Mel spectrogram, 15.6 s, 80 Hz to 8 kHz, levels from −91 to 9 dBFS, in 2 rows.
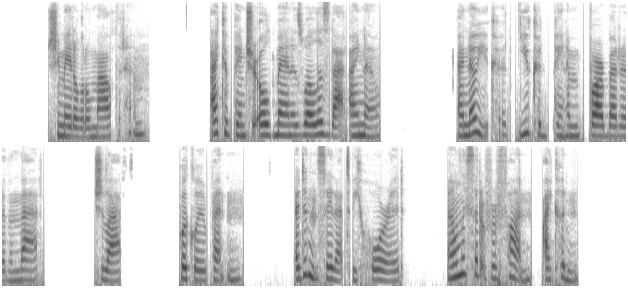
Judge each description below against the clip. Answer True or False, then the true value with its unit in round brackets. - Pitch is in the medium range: False (220 Hz)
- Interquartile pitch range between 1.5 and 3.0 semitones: True (2.5 semitones)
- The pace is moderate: True (190 wpm)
